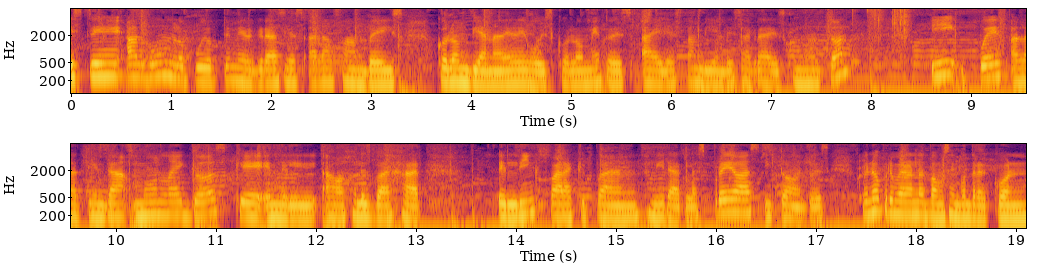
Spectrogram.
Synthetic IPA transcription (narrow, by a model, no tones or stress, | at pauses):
e̞st̪e̞alβumlo̞puðeoβ̚t̪e̞ne̞ɾɡɾasjasalafambejs | ko̞lo̞mbjanaðeðeβojsko̞lombjaent̪o̞nsesae̞ʝast̪ambje̞nle̞saɣɾað̞eskomont̪o̞n | ipwe̞salat̪je̞nd̪amũnlajɡoske̞enela̰βaxo̞le̞zβaðexaɾ | elːiŋkpaɾake̞pweðanmiɾaɾlaspɾwe̞βasit̪o̞ðoent̪o̞nses | bwe̞nopɾime̞ɾono̞zβamos̬aeŋkont̪ɾaɾko̞n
